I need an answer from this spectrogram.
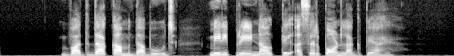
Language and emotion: Punjabi, sad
